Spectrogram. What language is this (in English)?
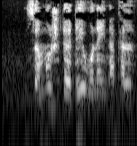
Pashto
